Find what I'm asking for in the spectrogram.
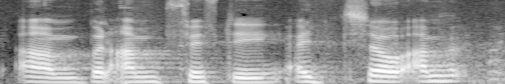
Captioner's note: laughter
